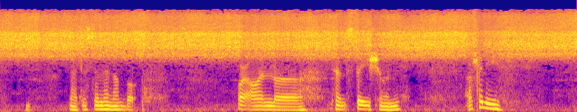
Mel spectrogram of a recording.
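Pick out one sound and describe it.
A young man talks casually close to the microphone.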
